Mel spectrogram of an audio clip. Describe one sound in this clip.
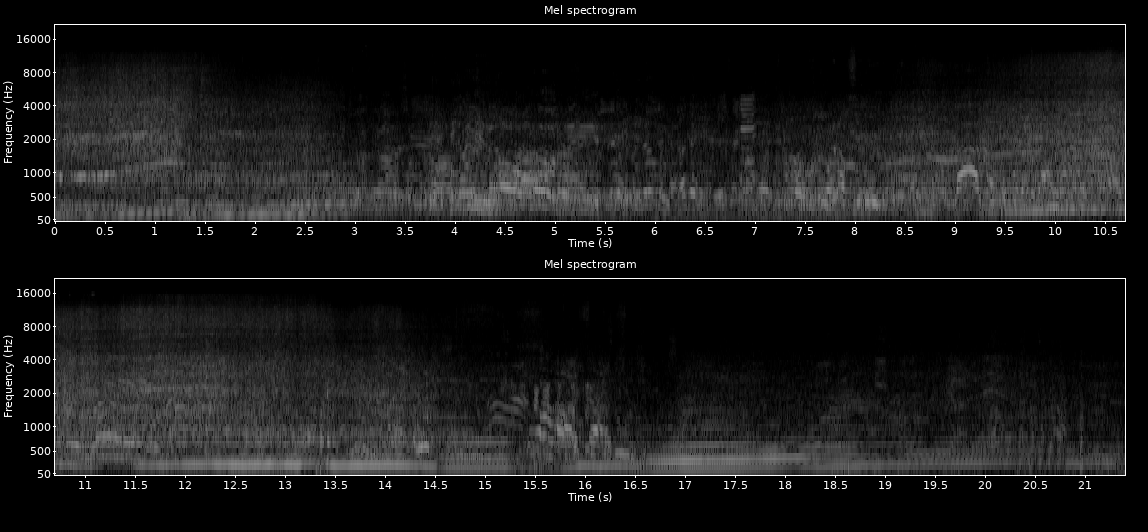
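A rally car engine roars and revs hard close by.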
